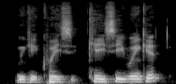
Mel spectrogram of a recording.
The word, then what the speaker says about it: Vincit qui se vincit: So you know, going back to my school motto, "Wink it, Kisi, Wink it," the the modern Latin pronunciation of um, Vincit qui se vincit, which was the classic way of pronouncing it.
